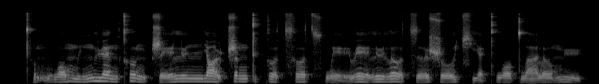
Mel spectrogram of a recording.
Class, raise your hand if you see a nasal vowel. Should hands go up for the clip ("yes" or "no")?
no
